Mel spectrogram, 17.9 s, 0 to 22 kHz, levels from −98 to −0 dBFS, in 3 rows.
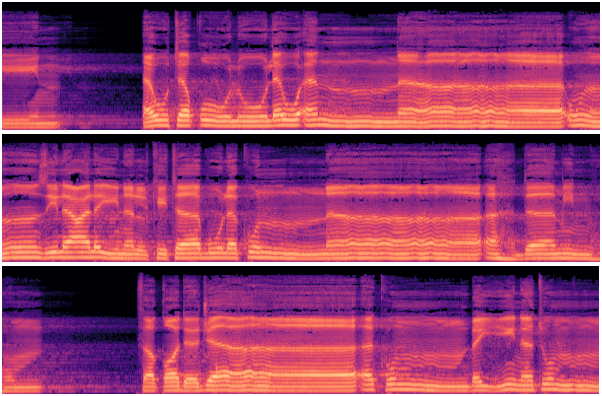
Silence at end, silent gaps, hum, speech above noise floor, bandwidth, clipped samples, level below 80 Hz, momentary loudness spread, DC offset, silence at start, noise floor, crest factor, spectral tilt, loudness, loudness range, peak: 0 s; none; none; 36 dB; 16 kHz; under 0.1%; -54 dBFS; 7 LU; under 0.1%; 0 s; -53 dBFS; 16 dB; -5.5 dB/octave; -16 LUFS; 3 LU; -2 dBFS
